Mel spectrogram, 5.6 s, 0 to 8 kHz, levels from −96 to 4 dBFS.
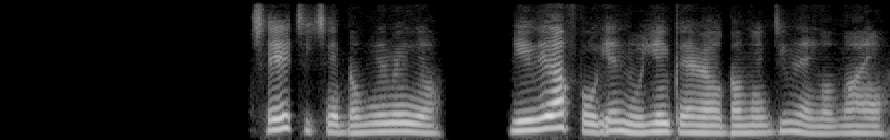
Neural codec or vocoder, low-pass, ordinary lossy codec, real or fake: codec, 16 kHz, 0.5 kbps, FreqCodec, larger model; 7.2 kHz; none; fake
